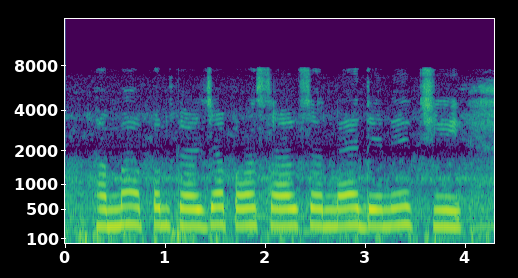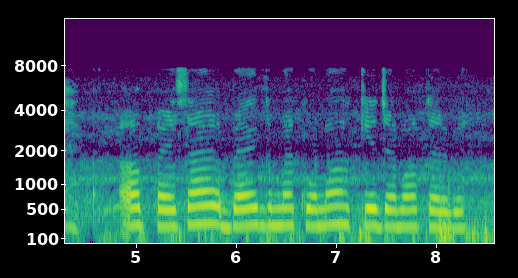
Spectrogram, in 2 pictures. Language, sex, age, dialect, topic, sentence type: Maithili, female, 18-24, Angika, banking, question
